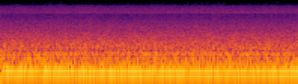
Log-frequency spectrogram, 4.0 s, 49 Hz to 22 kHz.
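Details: 10th-generation Ford F150 with newly installed engine, running after first start and break-in, oil pressure good, warmed to temperature: smooth even low hum, steady pitch, no knocks or ticks; normal running.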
